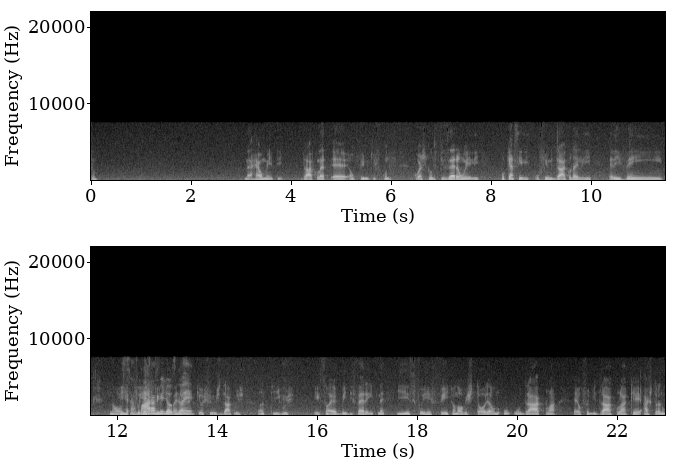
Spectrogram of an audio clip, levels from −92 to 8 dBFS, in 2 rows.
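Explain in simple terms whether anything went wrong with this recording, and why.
Nothing went wrong; this speech recording has no faults.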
